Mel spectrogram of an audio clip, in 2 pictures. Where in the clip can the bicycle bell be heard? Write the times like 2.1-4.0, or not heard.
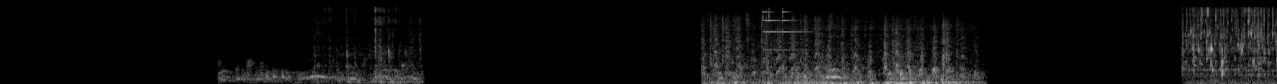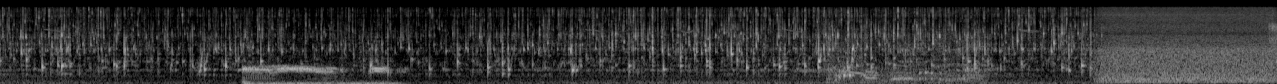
7.6-8.2.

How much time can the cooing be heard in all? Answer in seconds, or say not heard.
8 s.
